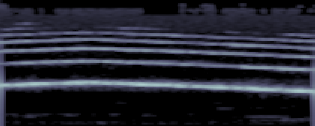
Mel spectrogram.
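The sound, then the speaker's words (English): An emergency vehicle siren sounds alone: a single sustained wailing tone that sags slightly in pitch, heard from outside at moderate volume, with no talking. “I can hear a siren. It's very distracting. Someone's called the fire brigade.”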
